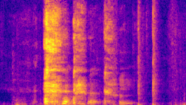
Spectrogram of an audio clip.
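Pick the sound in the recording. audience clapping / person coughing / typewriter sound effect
person coughing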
